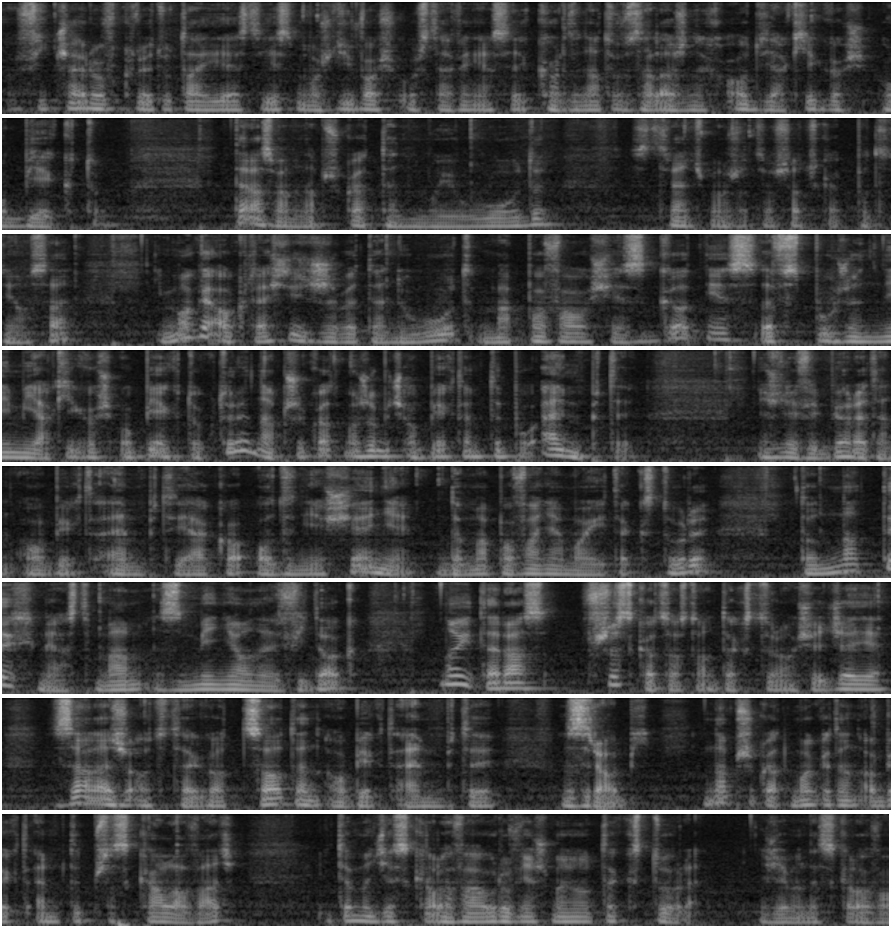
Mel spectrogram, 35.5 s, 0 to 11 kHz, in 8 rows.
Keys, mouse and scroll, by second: 1.4-3.2 drag, 5.3-7.4 middle drag, 7.8-9.8 drag, 9.2-12.1 middle drag, 12.9 shift+a, 16.9-18.7 right drag, 18.2-20.0 drag, 21.8-26.6 middle drag, 27.3-29.3 right drag, 30.9 s.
